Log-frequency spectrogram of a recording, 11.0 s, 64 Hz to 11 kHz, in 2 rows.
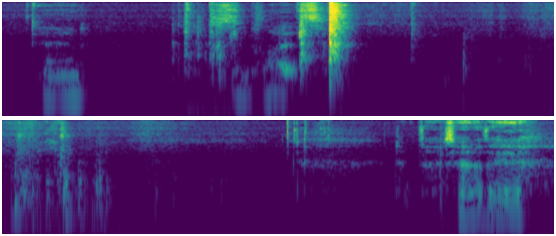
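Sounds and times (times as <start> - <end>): tools handling and rattling: 1.7 - 3.6.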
